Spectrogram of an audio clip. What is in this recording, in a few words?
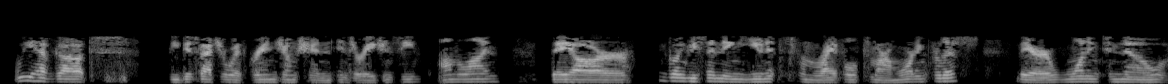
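Incident Tac 2, Scanner audio recording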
